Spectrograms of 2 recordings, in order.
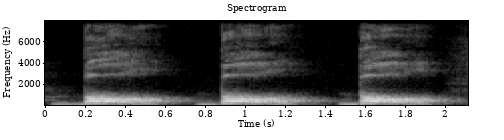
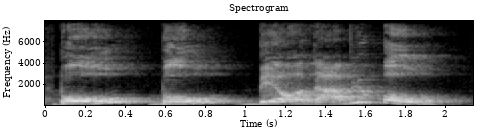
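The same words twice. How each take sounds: First: "bowl" slow, low and falling, closed on a real L; pronounced L. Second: "bowl" as "bôu", spelled B O W, no L; Portuguese-like ending. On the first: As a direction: end "bowl" on the L, tongue held up. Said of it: "como tem o L". (bowl com L final pronunciado) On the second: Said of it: "O primeiro pronuncia igual ao português". (bowl como "bôu", igual ao português) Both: Shown as a demonstration.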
